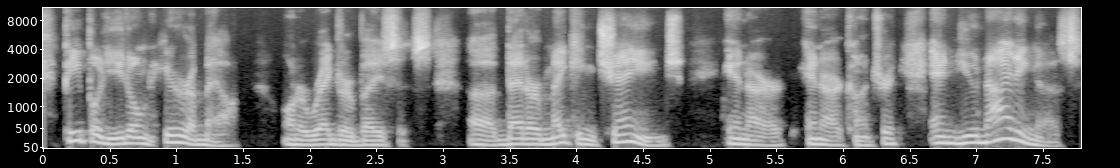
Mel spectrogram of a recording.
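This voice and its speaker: At a moderate pace, a man with a Texan accent talks at a medium pitch, somewhat breathy, with very wide pitch swings and very even loudness, in a very clean recording with a silent background. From Texas. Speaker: radio commentator and show host. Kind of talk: live-streamed casual chat show. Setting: live stream.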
